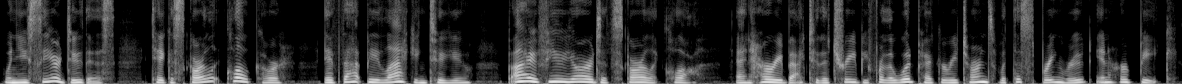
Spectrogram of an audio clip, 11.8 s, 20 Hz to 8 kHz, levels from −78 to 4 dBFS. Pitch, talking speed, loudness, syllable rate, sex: 225 Hz, 210 wpm, -17 LUFS, 4.9 syllables/s, female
